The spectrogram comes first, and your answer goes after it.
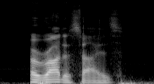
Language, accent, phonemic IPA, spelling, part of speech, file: English, US, /ɪˈɹɑtɪsaɪz/, eroticize, verb, En-us-eroticize.ogg
- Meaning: To make erotic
